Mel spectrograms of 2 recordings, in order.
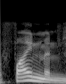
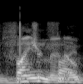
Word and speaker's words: Feynman: And you've got a nice quote towards the end of the book from, I'm not sure how I pronounce his name, the physicist, is it Richard Feynman? – Feynman. – Feynman, okay.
